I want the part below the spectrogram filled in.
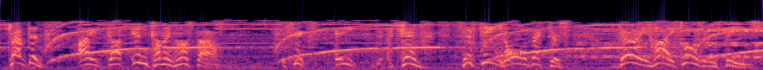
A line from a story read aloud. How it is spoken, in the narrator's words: the tactical officer shouted over them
